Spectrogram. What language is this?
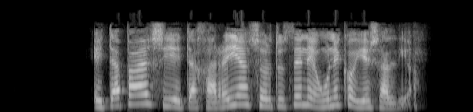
Basque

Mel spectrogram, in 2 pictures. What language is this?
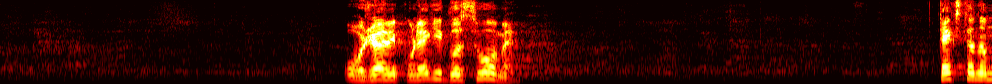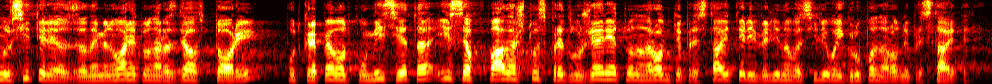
Bulgarian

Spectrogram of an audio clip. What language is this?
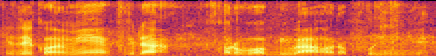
Odia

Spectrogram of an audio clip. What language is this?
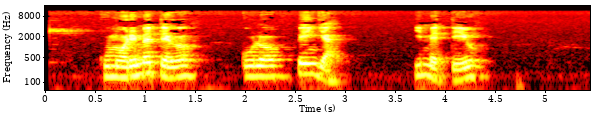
Mpiemo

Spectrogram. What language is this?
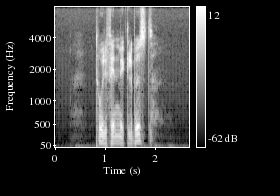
Norwegian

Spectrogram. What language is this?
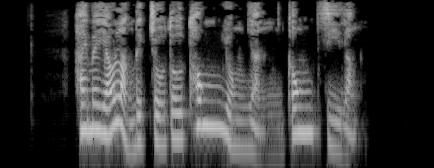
Cantonese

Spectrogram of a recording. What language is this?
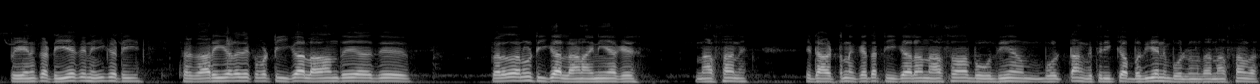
Punjabi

